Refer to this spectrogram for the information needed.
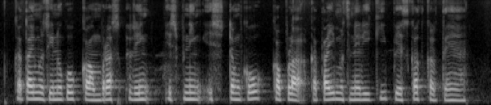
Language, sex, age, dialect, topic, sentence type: Hindi, male, 25-30, Kanauji Braj Bhasha, agriculture, statement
